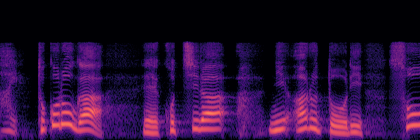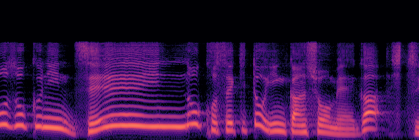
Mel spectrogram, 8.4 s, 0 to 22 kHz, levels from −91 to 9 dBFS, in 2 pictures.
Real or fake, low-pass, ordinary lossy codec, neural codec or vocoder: fake; 7.2 kHz; none; codec, 24 kHz, 0.9 kbps, DualCodec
